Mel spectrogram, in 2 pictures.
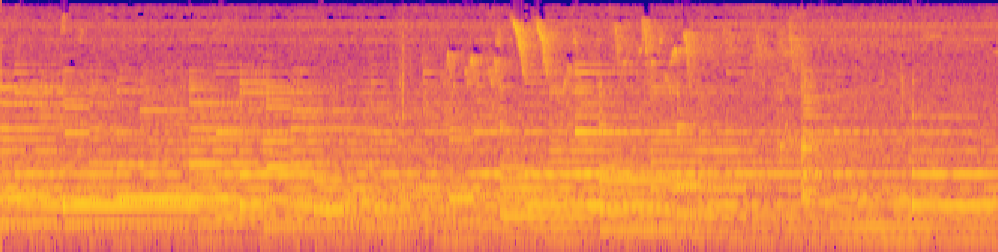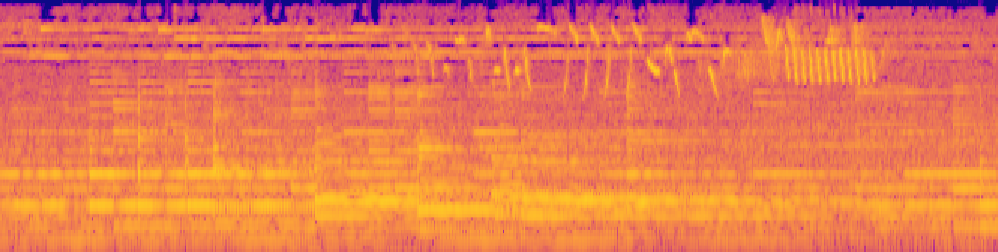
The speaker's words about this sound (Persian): یعنی واضحه که به این پرنده علاقه‌مند شد. بله، این یه پرنده خاصه.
